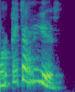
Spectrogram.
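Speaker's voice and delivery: high, indignant delivery.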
